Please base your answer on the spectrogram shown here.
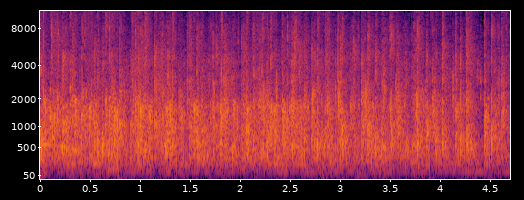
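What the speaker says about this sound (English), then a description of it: "A little round of applause for Mini Spares and their 50th anniversary" Crowd at a Brands Hatch Mini race event giving a steady round of applause for a sponsor, dense continuous clapping throughout at a fairly loud, even level.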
